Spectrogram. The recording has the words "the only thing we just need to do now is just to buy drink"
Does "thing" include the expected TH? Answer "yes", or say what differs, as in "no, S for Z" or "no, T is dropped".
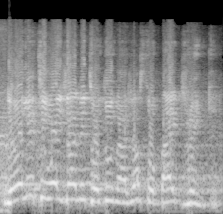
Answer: no, T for TH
